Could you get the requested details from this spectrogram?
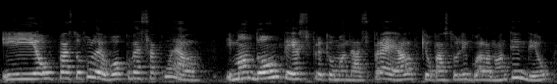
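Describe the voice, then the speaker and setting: A woman's voice: fairly high pitch, quick pace, far from the mic. A woman telling a personal faith testimony to a church group in an earnest, storytelling way. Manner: earnest, storytelling, addresses listeners as "gente". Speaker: church cell group speaker.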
